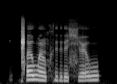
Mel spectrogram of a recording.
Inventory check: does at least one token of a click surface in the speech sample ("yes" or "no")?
yes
